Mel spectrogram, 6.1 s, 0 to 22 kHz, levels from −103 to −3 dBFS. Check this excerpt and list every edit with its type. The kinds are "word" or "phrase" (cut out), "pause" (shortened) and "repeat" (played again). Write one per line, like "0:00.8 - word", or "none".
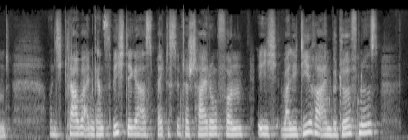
0:03.8 - pause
